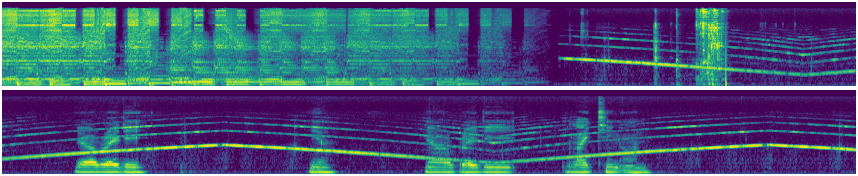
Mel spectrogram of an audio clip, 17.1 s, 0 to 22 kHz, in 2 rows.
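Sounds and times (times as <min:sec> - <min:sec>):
background rock music: 0:00.0 - 0:05.4
siren wail: 0:00.0 - 0:17.0.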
